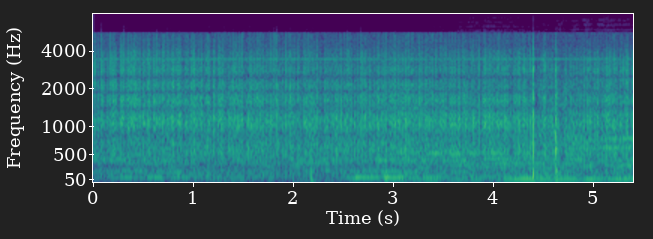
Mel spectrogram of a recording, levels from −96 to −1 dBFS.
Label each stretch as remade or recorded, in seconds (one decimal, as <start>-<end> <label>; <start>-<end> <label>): 0.0-5.4 recorded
